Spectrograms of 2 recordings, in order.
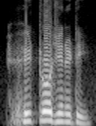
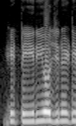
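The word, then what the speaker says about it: heterogeneity: तो ये रहा हमारा हिट्रोजिनिटी। हिट्रोजिनिटी अगर हम इसको हेट्रो हिटीरियोजिनिटी बोलेंगे तो हमारी करेक्ट प्रोनाउंसिएशन नहीं है, हमारे स्कोर्स के ऊपर अफेक्ट पड़ेगा, स्पीकिंग के भी और रीडिंग के भी।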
